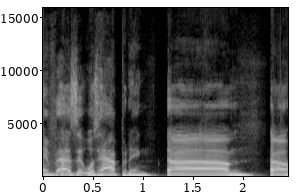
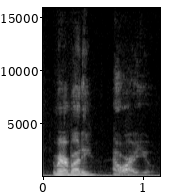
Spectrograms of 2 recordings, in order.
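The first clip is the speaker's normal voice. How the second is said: soft dog talk; 7 semitones lower, 7 dB quieter, faster than usual. Real, not acted. Cooing to his dog.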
